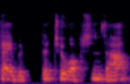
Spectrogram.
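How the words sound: The tone sounds neutral, calm and confident. The options are simply restated without judgment. The speaker calls it right. "repeating it with the same neutral, confident tone"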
